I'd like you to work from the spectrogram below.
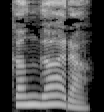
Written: ಕಿಂಕರ

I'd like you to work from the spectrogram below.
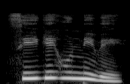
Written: ಸೀಗೆಹುಣ್ಣಿವೆ

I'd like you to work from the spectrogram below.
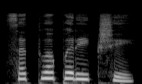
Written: ಸತ್ವಪರೀಕ್ಷೆ

